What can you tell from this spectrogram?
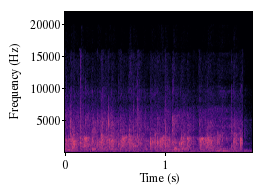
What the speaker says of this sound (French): On applaudit pour le Seigneur.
